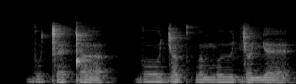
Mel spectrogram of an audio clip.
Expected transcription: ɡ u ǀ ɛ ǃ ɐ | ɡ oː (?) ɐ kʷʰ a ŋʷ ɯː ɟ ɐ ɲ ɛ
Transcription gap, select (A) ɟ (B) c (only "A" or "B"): A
